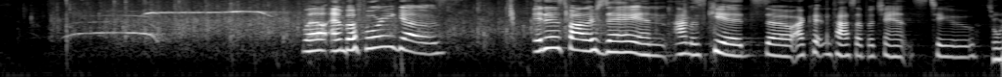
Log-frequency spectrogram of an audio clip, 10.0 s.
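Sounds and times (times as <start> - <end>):
church audience applause welcoming a speaker: 0.2 - 6.3
speech: 3.0 - 4.6, 5.3 - 10.0.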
